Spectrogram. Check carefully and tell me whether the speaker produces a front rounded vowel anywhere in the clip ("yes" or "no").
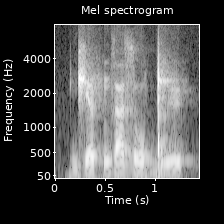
yes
